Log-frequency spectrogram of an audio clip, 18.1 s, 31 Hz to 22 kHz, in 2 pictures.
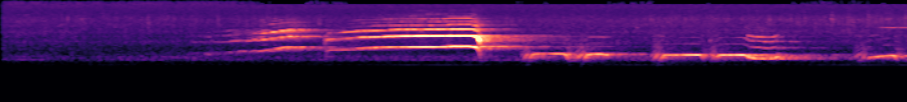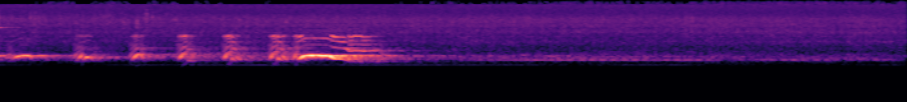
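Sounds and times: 
Barred Owl hooting: 0:02.0 - 0:13.2.

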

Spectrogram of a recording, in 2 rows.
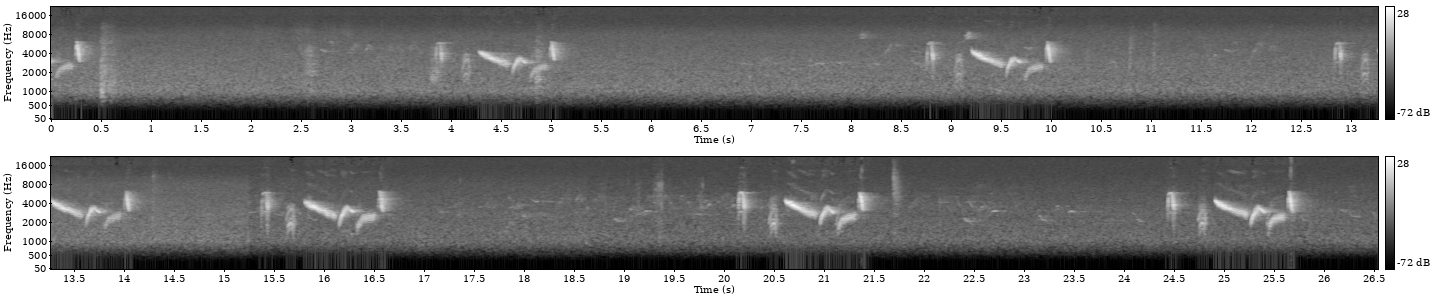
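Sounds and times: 
white-eyed vireo singing: 0:02.6 - 0:05.2, 0:07.6 - 0:10.2, 0:12.8 - 0:14.2, 0:15.3 - 0:16.8, 0:20.1 - 0:21.5, 0:24.4 - 0:26.3.

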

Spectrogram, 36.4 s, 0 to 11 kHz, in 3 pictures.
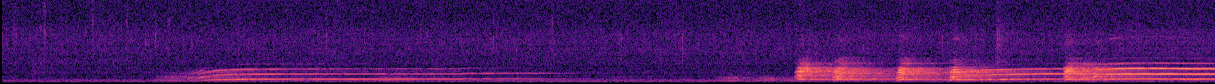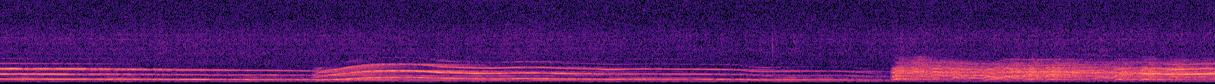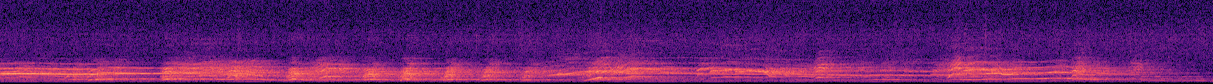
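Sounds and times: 
Canis latrans coyotes at night: 0:00.1 - 0:36.4.

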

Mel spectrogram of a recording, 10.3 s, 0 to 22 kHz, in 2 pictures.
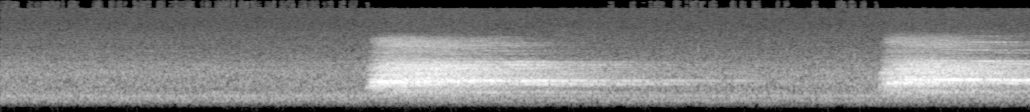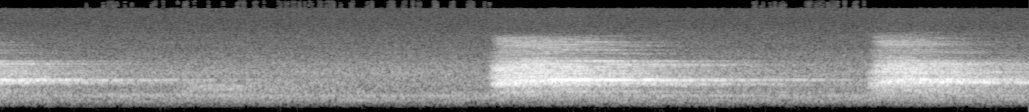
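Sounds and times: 
red fox uttering hoarse screams: 0:01.8 - 0:03.5, 0:04.4 - 0:06.1, 0:07.6 - 0:10.2.

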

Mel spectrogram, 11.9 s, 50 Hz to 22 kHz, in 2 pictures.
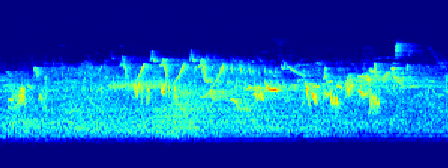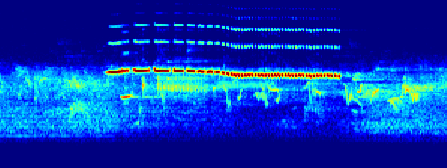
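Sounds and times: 
birds chirping softly: 0:05.2 - 0:10.5
field sparrow song, falling whistled notes speeding into a trill: 0:07.4 - 0:10.5.

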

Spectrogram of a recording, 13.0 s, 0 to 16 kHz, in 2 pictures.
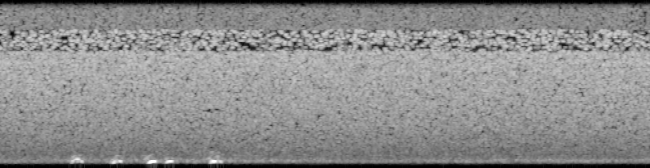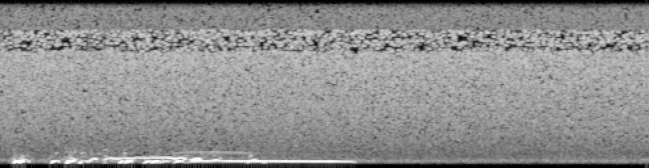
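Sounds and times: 
several coyotes yipping at night: 0:00.7 - 0:02.3, 0:06.6 - 0:10.1
coyote howl at night: 0:06.7 - 0:10.2.

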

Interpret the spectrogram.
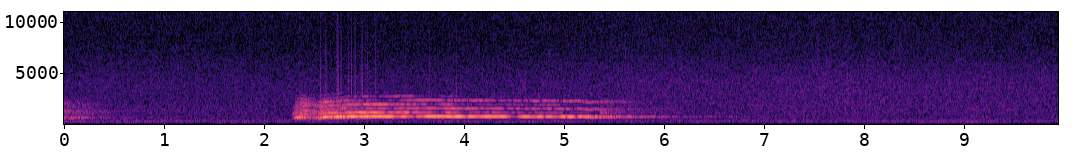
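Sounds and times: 
coyote howl: 0:02.3 - 0:06.8.

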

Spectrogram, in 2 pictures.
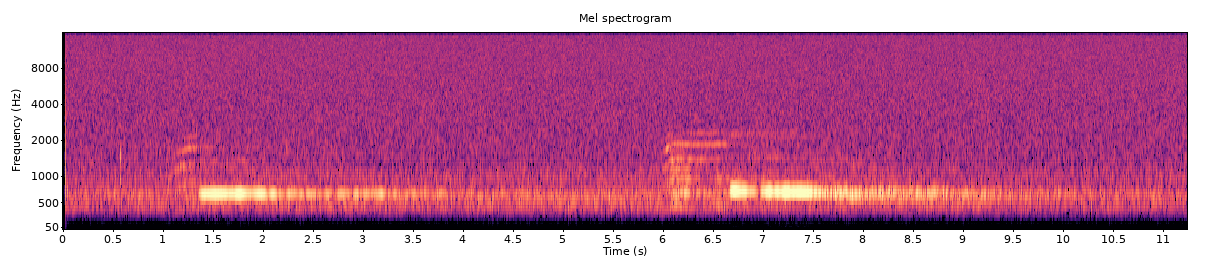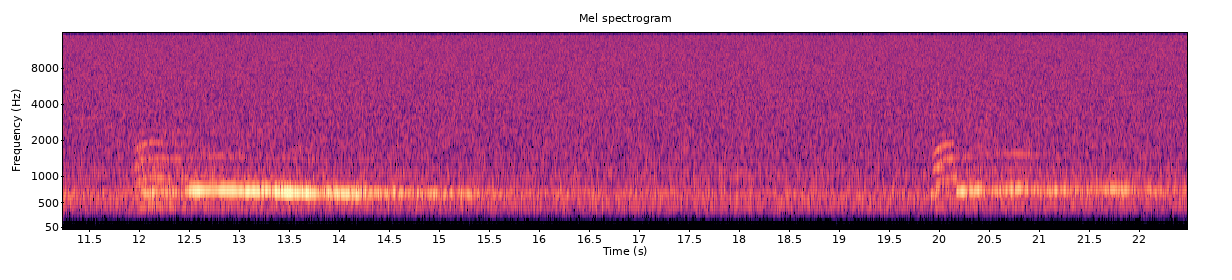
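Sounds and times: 
howl attributed to bigfoot in Colorado: 0:01.2 - 0:04.0, 0:06.0 - 0:09.7, 0:12.0 - 0:15.6, 0:19.9 - 0:22.4.

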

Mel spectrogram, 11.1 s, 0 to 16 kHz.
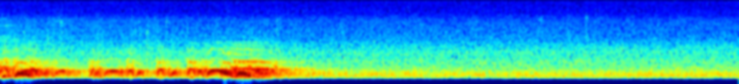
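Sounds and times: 
Barred owl hooting: 0:00.0 - 0:04.8.

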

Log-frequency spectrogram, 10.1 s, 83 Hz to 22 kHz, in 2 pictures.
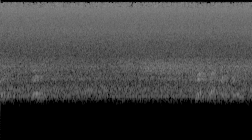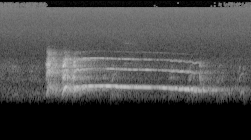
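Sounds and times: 
coyote howling: 0:06.0 - 0:09.9.

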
